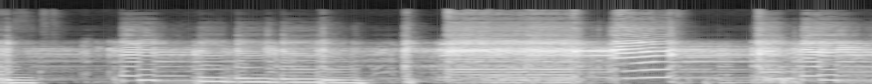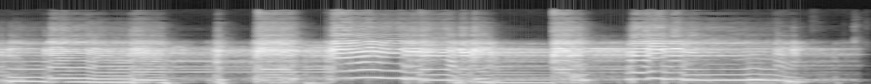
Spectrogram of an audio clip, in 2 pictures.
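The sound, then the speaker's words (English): An electric guitar played through a Deluxe Reverb amp with a delay plays a continuous melodic line of sustained notes and bends, with a slightly overdriven amp tone and echoing repeats trailing behind, loud with no talking. “Now the difference on this one, the deluxe reverb, is that Owens has a delay.”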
